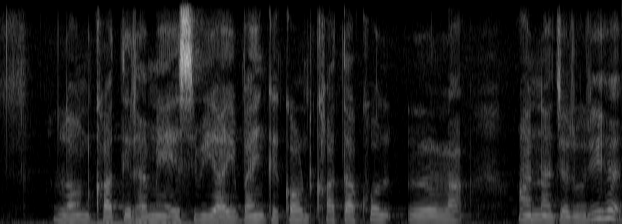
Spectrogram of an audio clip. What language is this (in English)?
Magahi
